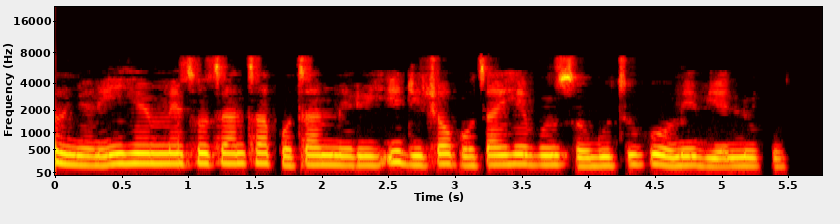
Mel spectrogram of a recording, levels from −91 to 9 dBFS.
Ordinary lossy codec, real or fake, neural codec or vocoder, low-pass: AAC, 32 kbps; real; none; 7.2 kHz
